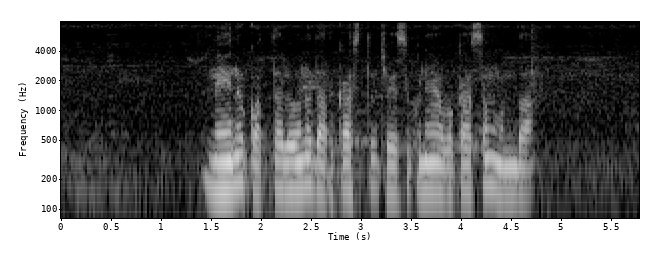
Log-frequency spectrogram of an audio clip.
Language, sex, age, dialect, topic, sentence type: Telugu, male, 18-24, Utterandhra, banking, question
